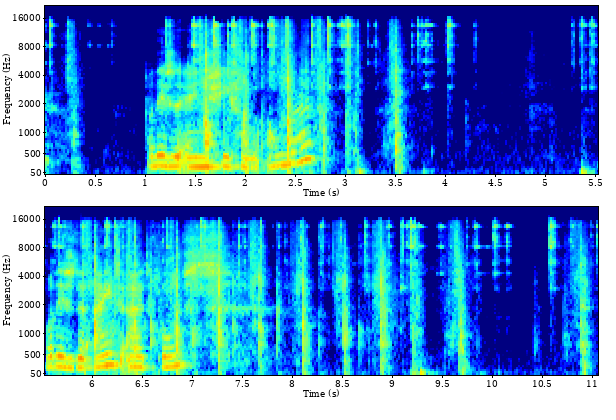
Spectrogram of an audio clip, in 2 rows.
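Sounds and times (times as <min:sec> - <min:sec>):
cards flicked and slapped on table: 0:06.0 - 0:09.8, 0:10.7 - 0:11.0.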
